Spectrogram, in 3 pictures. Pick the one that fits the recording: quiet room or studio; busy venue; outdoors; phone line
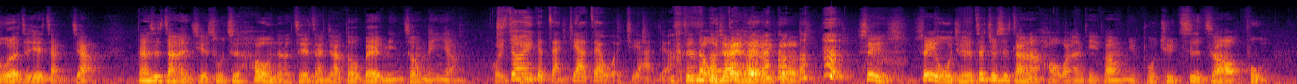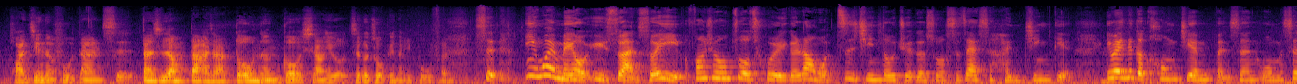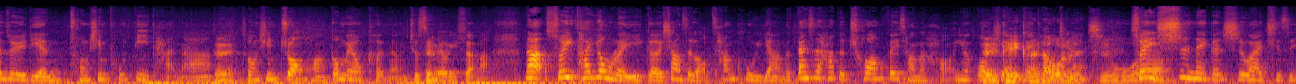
busy venue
